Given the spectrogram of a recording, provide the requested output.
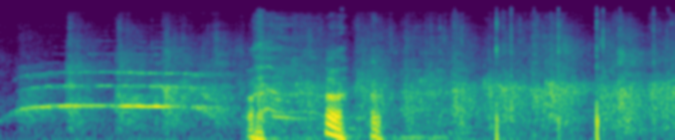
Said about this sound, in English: Most of you don't really know why you're clapping, but I'm about to tell you why.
